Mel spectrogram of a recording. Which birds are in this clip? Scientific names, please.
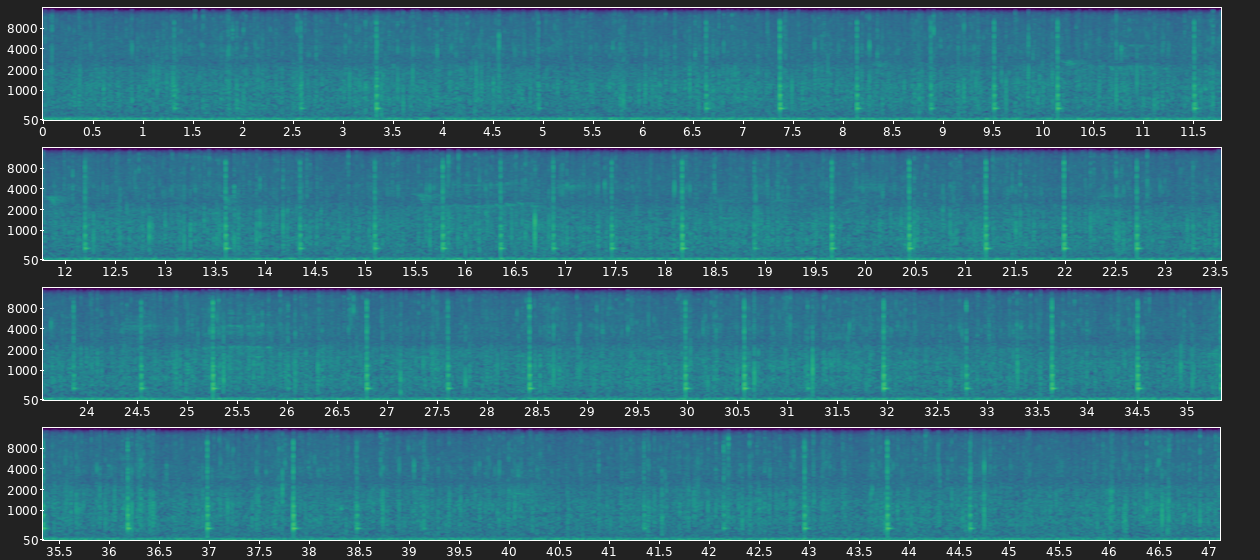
Seiurus aurocapilla, Turdus migratorius, unidentified bird, Myiarchus crinitus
